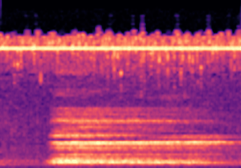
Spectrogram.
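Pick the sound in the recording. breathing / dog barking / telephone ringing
breathing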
